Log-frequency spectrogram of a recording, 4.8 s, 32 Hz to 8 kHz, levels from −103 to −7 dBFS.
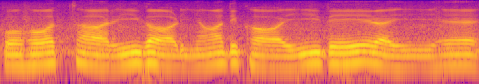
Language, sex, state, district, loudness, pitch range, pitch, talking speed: Hindi, male, Madhya Pradesh, Katni, -18 LUFS, 105-125 Hz, 115 Hz, 85 wpm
